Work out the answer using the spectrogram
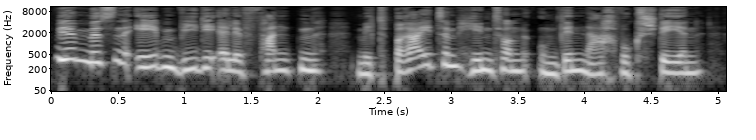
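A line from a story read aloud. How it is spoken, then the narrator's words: Laughing speech. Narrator (German): sagte sie lachend zu mir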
